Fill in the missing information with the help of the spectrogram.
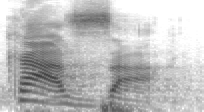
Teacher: casa foi escrita com s mas tem um som de z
